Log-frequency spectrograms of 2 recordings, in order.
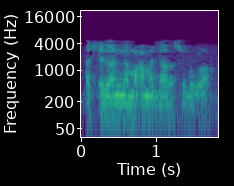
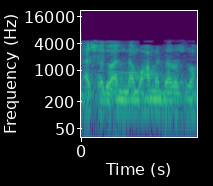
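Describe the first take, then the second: First: It is said softly. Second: It is said loudly.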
